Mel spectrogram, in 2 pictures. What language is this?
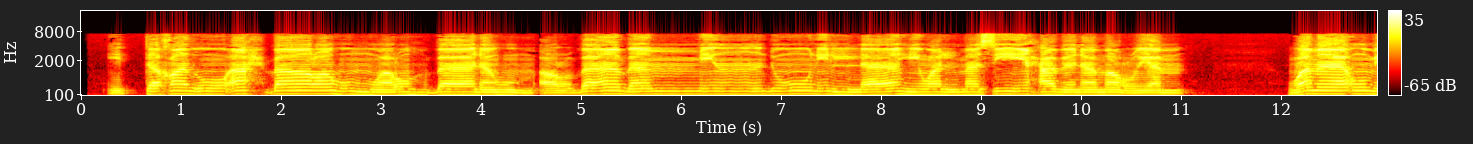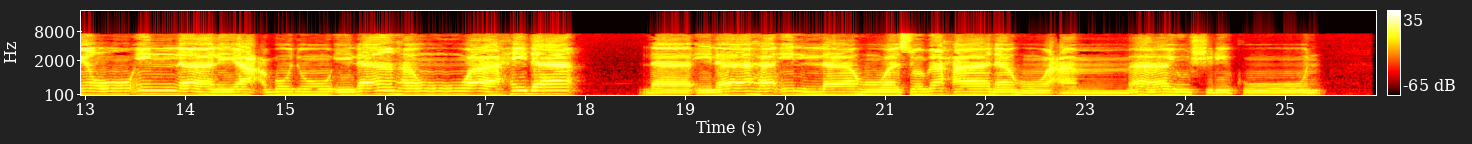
Arabic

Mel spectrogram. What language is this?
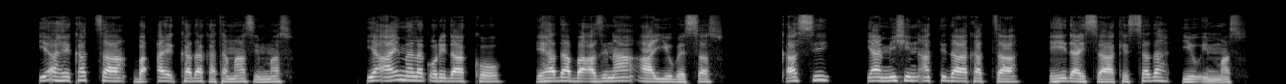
Gofa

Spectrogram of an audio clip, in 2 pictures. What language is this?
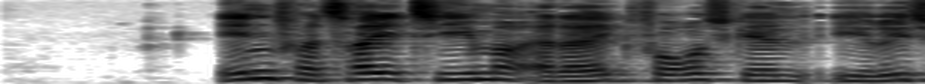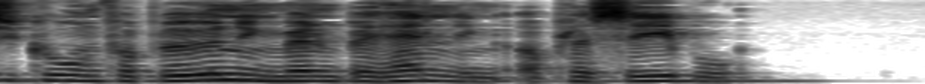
Danish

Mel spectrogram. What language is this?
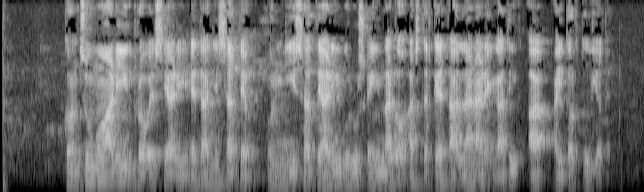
Basque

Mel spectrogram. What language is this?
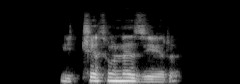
Kabyle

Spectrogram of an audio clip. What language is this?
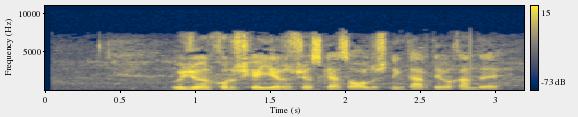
Uzbek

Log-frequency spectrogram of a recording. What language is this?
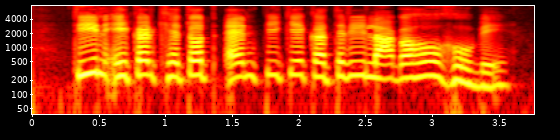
Magahi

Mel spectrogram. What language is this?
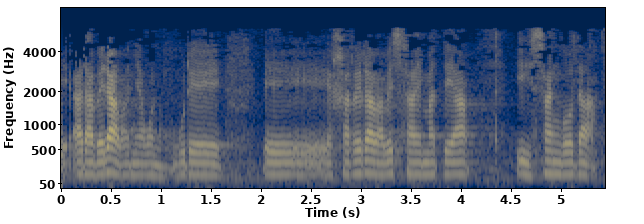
Basque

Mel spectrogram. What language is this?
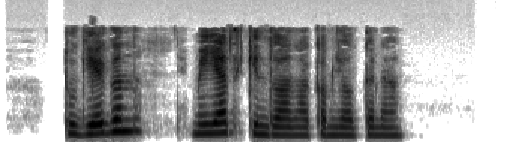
Mari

